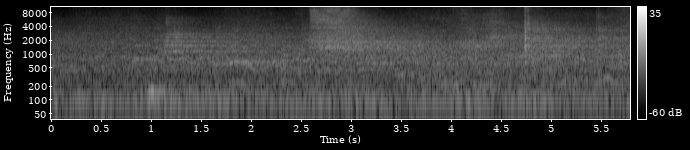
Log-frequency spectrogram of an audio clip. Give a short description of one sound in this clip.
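Hockey sticks tap and clack on the ice.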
